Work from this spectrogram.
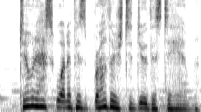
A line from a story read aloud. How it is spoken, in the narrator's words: Lita pleaded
